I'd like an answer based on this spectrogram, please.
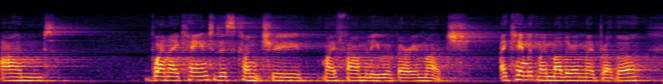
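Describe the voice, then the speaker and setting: A speaker with a British accent talks at a moderate pace over noticeable background noise. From England (raised in UK from age 4, born in Yugoslavia). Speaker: panelist, former refugee. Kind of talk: panel discussion.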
